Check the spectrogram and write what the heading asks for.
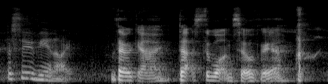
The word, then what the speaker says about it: Vesuvianite: How do we pronounce this, Liam? Got to try again. Yeah, that sounds about right. Vesuvianite.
